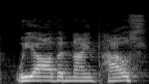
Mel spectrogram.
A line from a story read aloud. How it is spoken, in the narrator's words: Dinan laughed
